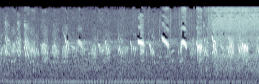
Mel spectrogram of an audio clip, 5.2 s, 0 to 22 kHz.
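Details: Purple martins chattering in Center Moriches, Long Island, New York, on an April morning in 2012. Steady gurgling notes build to louder, clearly spaced croaky chirps near the end.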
